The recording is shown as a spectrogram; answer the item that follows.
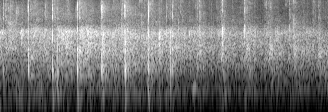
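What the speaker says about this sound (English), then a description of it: "So applause." Applause from a panel-discussion audience at a circular economy event, a moderate room full of steady clapping with a few sharper individual claps standing out, no voices over it.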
